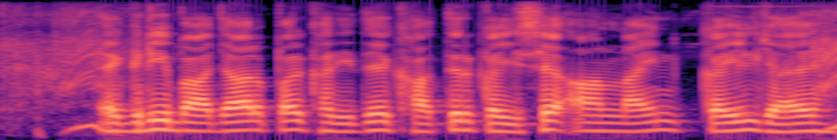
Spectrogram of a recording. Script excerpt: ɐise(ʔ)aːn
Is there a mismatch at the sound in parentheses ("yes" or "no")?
no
